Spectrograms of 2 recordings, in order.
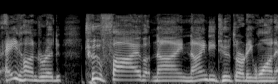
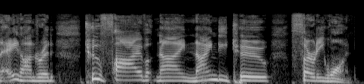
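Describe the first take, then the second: First: Slow number read. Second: Slow, spaced-out phone number; said slowly. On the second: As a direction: spell it out slowly for first-time callers. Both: Shown as a demonstration. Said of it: "I'm gonna say it slow".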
